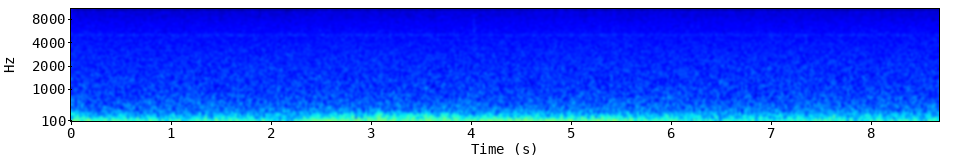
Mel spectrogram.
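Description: Wind rumbles and buffets steadily against the microphone.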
